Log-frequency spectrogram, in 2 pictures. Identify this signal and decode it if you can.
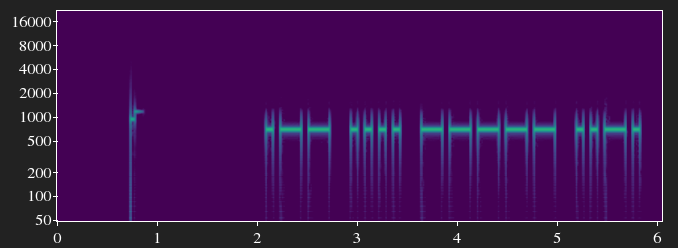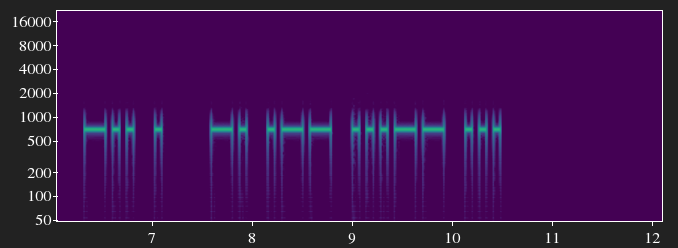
Morse code, heard as a keyed tone, about 17 wpm, 700 Hz. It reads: WH0F DE NW3S
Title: USA Callsign DE Callsign - 4 Characters - 17wpm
